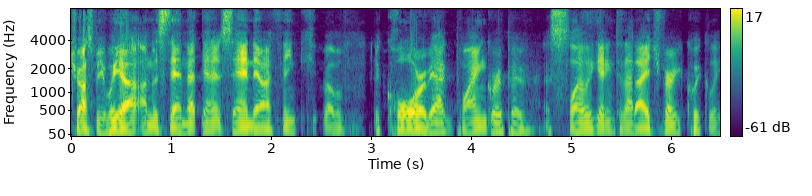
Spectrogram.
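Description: Dry and close with no echo, a man's fairly low voice comes in an Australian accent over a quiet background. He moves at a fairly quick pace with monotone, flat intonation. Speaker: podcast co-host. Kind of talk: casual interview.

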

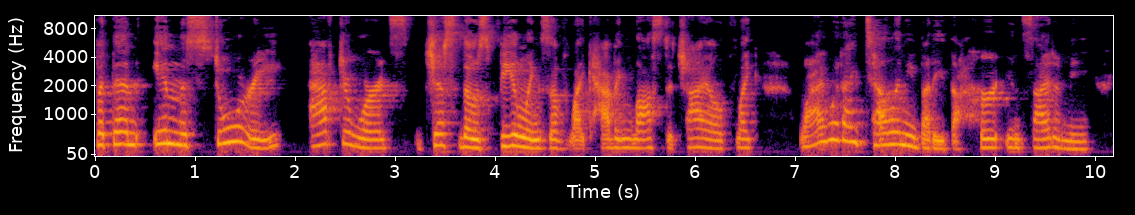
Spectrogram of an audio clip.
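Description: Somewhat breathy and fairly high in pitch, a woman with an American accent talks at a fairly slow pace with lively intonation, recorded very cleanly over a silent background. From US Midwest. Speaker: ministry leader. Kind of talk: testimony. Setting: livestreamed podcast.

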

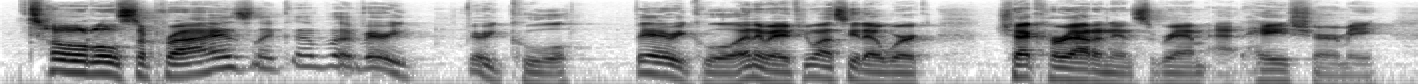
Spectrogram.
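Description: A man with medium pitch and a bright, sharp tone talks at a very fast pace with vocal fry and very wide pitch swings on a very clean recording with a silent background. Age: 30s. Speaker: podcast co-host. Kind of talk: casual chat.

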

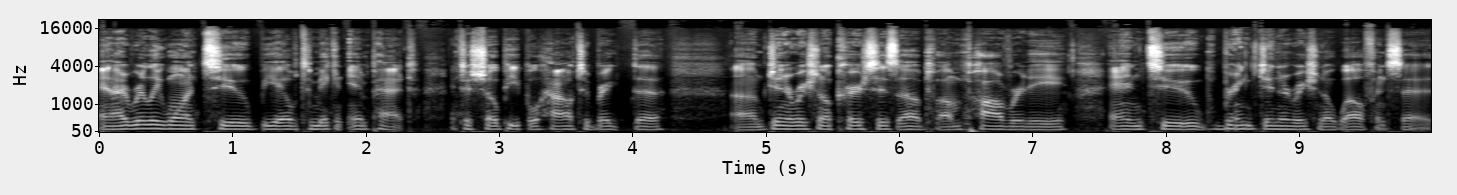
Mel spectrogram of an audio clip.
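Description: A man of medium pitch talks at a moderate pace in a flat monotone, keeping his loudness very even. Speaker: college student. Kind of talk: casual chat.

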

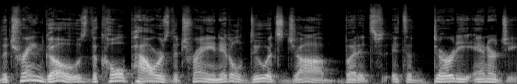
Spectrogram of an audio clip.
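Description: With vocal fry and lively intonation, a man speaks with hardly any pauses. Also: medium pitch for a man, moderate pace. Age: 40s. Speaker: podcast host, self-help coach. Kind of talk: monologue. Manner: hesitant fillers.

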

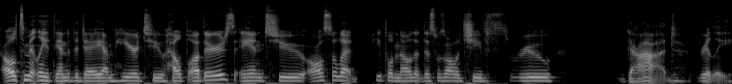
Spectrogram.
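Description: Over a silent background in a very clean recording, a woman talks in an ordinary speaking voice at a fairly low pitch. Her pace is moderate and her intonation fairly even. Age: 30s. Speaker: fitness enthusiast and former pastor. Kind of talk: casual interview.

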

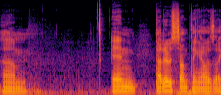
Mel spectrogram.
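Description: A man's very deep, low-pitched voice with an American accent. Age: 20s. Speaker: graphic designer and skateboarder. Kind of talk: casual chat. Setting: studio.

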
